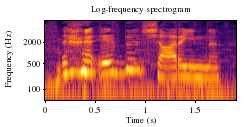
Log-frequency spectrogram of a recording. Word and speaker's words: Ed Sheeran: Come si dice? Ed Sheeran. Lo saprà sicuramente Armand dire meglio di noi. – Sì, non so se pronunciarlo meglio, Armand. – Dai, dacci, sì, dacci detto... il titolo della canzone, Armand. – Ha detto che va bene, è quella, è giusto.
